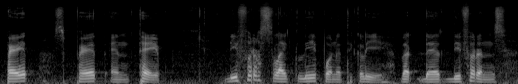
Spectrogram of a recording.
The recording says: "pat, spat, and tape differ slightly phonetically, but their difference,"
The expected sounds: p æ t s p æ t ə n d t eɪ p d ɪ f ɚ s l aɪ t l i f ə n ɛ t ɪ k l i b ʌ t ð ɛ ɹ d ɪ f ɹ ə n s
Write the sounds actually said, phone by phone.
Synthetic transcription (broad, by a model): p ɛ t s p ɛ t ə n t eɪ p d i f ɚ s l aɪ t l i p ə l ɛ t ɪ k l i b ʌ t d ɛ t d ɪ f ɹ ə n s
